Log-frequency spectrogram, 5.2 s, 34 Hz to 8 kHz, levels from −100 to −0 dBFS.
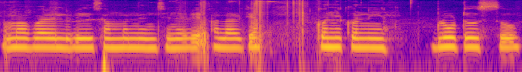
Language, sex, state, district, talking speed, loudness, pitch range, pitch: Telugu, female, Andhra Pradesh, Sri Satya Sai, 90 wpm, -18 LUFS, 220-225 Hz, 220 Hz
